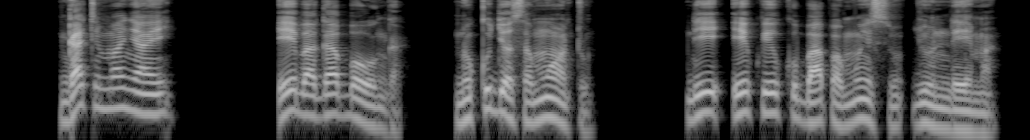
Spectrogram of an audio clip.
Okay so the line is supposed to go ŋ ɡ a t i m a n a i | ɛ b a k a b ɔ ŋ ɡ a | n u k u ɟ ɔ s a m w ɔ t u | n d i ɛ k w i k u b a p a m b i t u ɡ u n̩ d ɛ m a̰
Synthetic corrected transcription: ŋ ɡ a t i m a ɲ a i | ɛ b a ɡ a b ɔ ŋ ɡ a | n u k u ɟ ɔ s a m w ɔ t u | n d i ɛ k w i k u b a p a m w i s u ɟ u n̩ d ɛ m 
